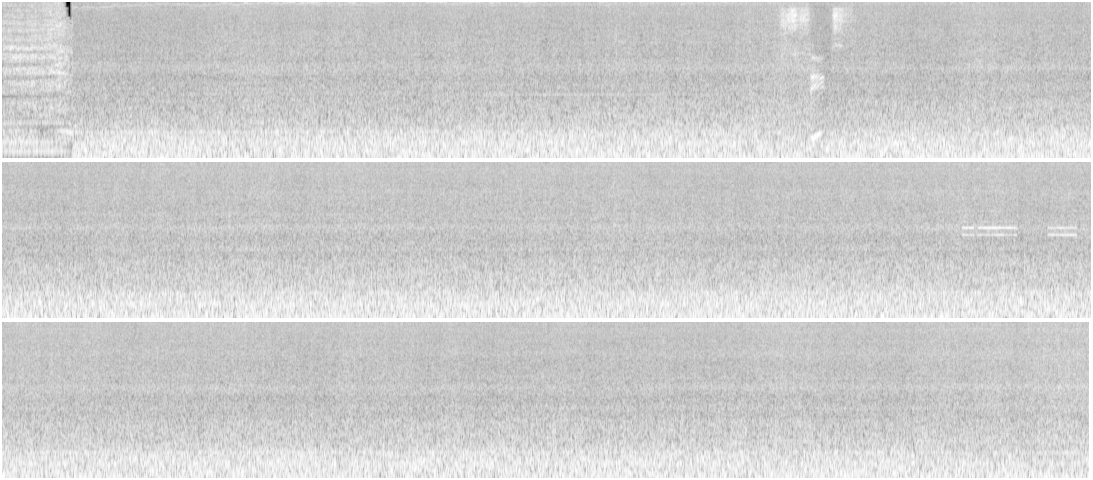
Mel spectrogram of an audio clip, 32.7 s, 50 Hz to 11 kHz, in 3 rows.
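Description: Loud, steady rush of wind over the microphone on a Bajaj Dominar 400 held at full throttle at about 155 km/h, with its single-cylinder engine droning steadily underneath.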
